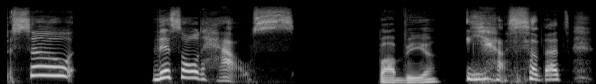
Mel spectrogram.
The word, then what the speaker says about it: Vila: Bob Vila? Yeah, so it's Bob Vila. Well, is it? Yeah, it is. I looked it up, and it's spelled with one L.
